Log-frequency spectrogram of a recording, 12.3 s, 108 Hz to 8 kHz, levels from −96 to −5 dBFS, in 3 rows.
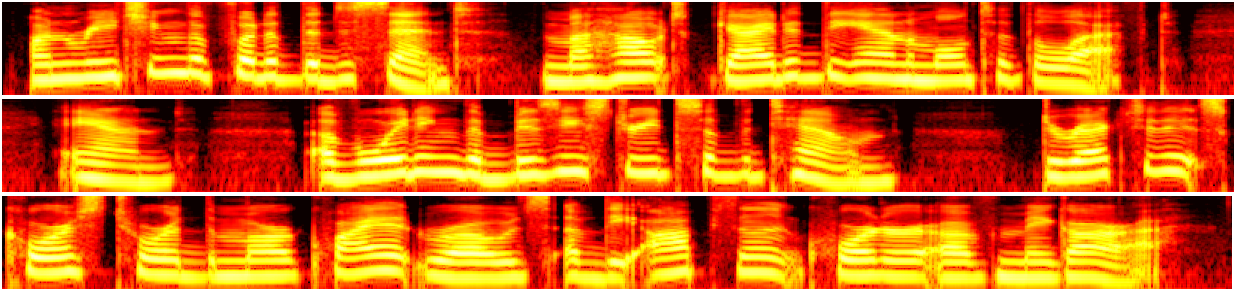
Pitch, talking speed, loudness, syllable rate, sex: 225 Hz, 180 wpm, -19 LUFS, 5.2 syllables/s, female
